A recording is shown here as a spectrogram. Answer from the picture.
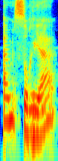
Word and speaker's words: Amsoria: titre de votre livre I'm Sauria qui s'écrit amsoria donc vous pouvez c'est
